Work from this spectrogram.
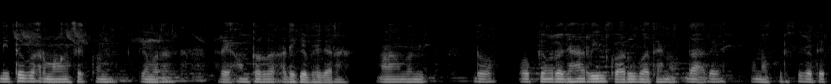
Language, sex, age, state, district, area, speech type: Santali, male, 30-45, Jharkhand, Seraikela Kharsawan, rural, spontaneous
